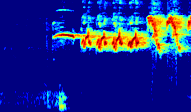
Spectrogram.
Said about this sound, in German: vielleicht hören wir uns den Gartenrotschwanz ja, mal unbedingt, an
